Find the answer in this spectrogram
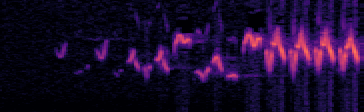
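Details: Pacific Wren song, Western United States: rapid high tinkling notes that build into a dense, fast jumble of trills, likened to jazz improvisation.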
